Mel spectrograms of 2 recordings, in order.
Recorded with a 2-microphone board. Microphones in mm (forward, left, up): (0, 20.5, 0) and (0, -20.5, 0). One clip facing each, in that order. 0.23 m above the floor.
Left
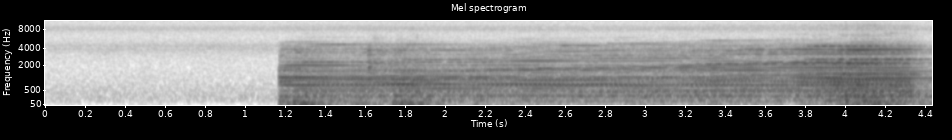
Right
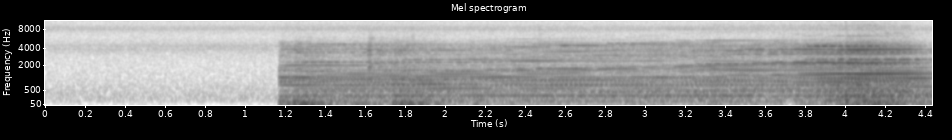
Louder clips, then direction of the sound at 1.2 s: Left 7 dB; 25° left (ahead or behind).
